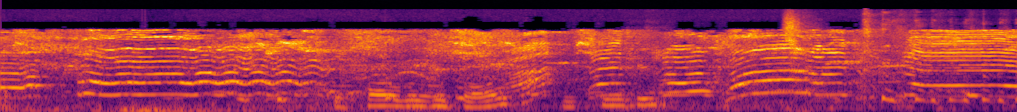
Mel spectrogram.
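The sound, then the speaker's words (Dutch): A parrot warbles loud, sliding, melodic notes, mimicking a pop singer's vocal runs almost one-to-one for several seconds, with a few spoken words mixed in. “Weet je nog die ene papegaai die heel goed … na kon doen?”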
